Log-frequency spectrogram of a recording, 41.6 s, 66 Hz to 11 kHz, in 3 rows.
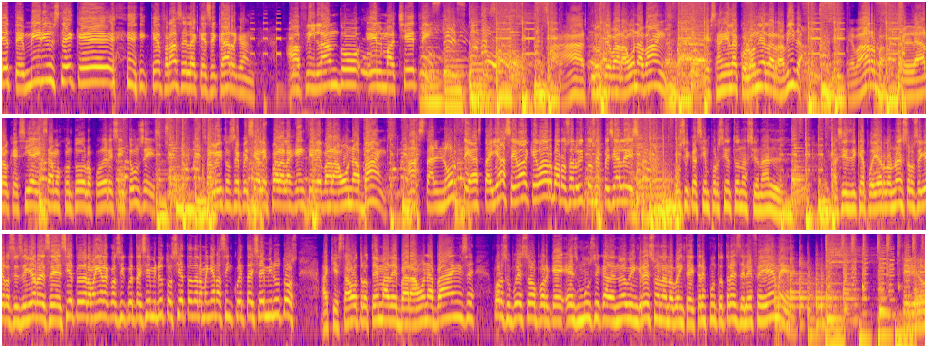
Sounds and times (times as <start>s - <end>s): Speech: 0.0s - 6.8s, 8.4s - 25.6s, 26.3s - 39.6s, 41.2s - 41.5s
Music: 6.2s - 13.6s, 14.3s - 14.6s, 15.6s - 18.7s, 19.3s - 20.9s, 22.4s - 24.2s, 25.5s - 26.6s, 39.3s - 41.5s.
